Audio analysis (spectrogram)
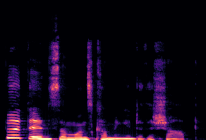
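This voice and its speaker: A woman's voice: fairly low pitch, wildly swooping pitch, brisk. A woman narrating a written story expressively, with wry, dramatic emphasis. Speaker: audiobook reader of fan fiction.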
